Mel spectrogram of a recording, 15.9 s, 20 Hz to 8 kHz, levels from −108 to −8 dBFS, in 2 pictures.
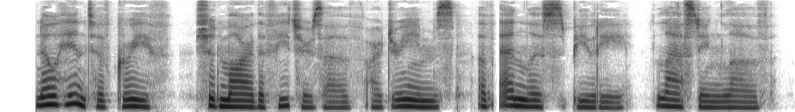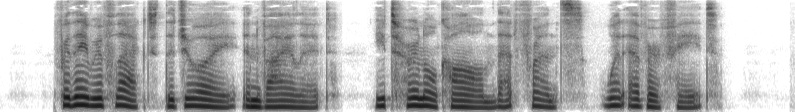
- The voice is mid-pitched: Yes, medium, 170 Hz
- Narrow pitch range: No, average, 3.2 semitones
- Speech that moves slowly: Yes, slow, 105 wpm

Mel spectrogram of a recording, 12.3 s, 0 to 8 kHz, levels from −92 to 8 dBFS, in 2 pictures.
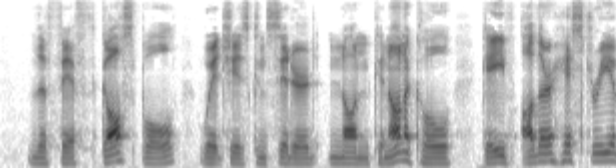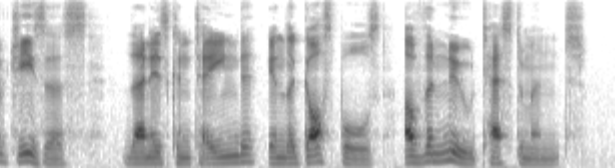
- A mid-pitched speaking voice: No, low, 100 Hz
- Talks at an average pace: No, slow, 115 wpm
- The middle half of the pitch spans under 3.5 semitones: Yes, average, 2.9 semitones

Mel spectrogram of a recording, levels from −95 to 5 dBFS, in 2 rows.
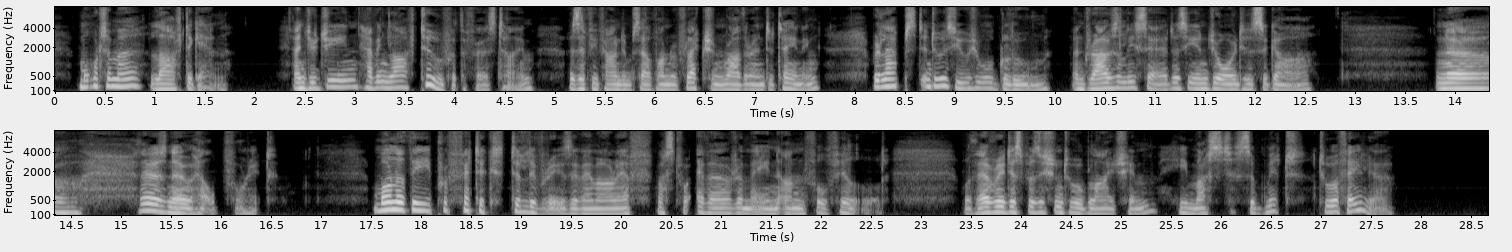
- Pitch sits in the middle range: Yes, medium, 145 Hz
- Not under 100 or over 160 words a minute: Yes, average, 140 wpm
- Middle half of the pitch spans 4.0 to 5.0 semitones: Yes, average, 4.4 semitones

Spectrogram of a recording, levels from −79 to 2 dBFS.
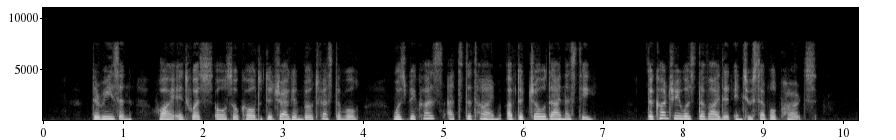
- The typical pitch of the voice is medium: No, high, 205 Hz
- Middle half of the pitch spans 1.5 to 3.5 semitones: Yes, average, 3.1 semitones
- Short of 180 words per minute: Yes, average, 160 wpm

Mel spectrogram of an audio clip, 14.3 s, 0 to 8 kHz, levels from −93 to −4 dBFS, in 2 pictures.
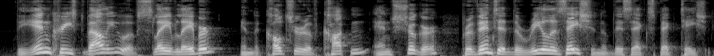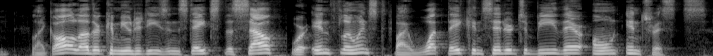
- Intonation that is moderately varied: Yes, average, 4.7 semitones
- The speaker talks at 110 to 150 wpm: No, average, 160 wpm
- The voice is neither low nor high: Yes, medium, 160 Hz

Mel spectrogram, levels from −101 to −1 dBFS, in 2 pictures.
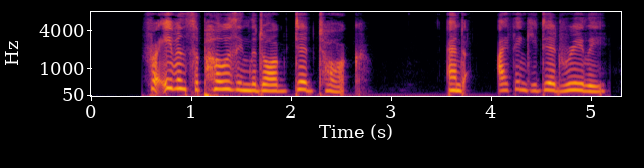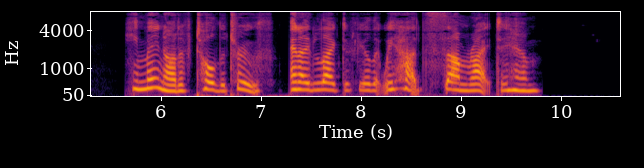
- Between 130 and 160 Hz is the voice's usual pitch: No, high, 230 Hz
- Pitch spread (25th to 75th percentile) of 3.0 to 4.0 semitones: Yes, average, 3.3 semitones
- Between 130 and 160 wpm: No, average, 200 wpm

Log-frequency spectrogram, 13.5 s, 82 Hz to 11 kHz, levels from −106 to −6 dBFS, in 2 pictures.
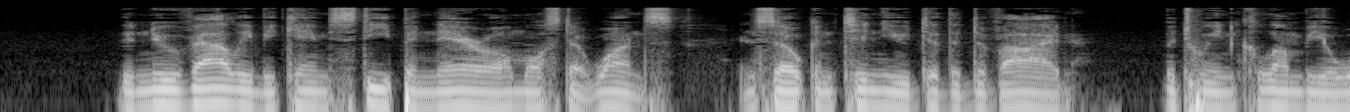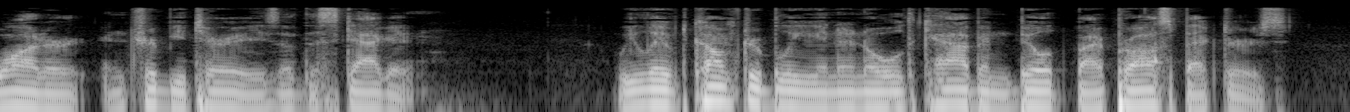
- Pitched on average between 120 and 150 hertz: No, low, 100 Hz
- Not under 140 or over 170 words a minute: Yes, average, 150 wpm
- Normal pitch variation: No, narrow, 1.8 semitones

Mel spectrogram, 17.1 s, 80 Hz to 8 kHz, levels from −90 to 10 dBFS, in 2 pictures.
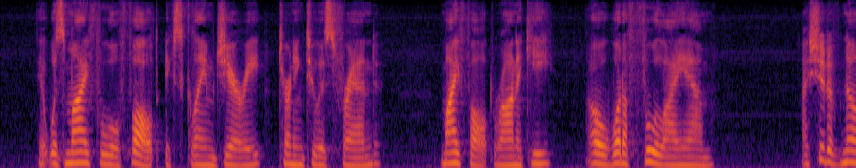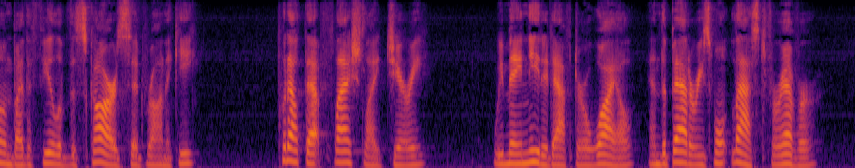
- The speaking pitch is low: No, medium, 160 Hz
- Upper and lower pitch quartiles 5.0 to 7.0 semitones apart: No, average, 3.3 semitones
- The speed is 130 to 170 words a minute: No, average, 180 wpm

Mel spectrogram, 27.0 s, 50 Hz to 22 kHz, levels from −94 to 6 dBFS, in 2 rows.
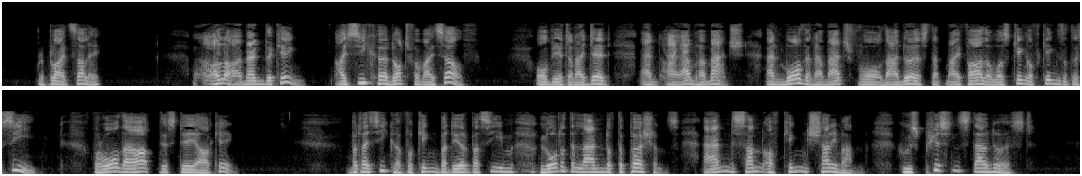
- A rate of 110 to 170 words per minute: Yes, average, 160 wpm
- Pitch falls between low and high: Yes, medium, 150 Hz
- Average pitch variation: Yes, average, 4.5 semitones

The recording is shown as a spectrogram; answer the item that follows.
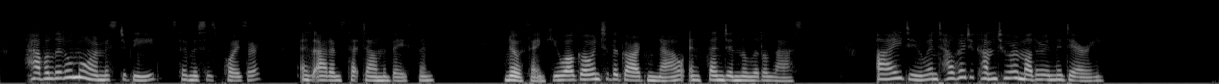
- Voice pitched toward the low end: No, high, 205 Hz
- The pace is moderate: No, fast, 210 wpm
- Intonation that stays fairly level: No, average, 4.3 semitones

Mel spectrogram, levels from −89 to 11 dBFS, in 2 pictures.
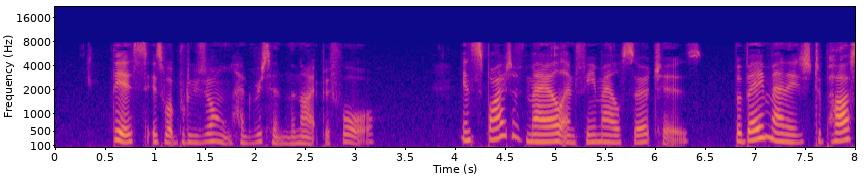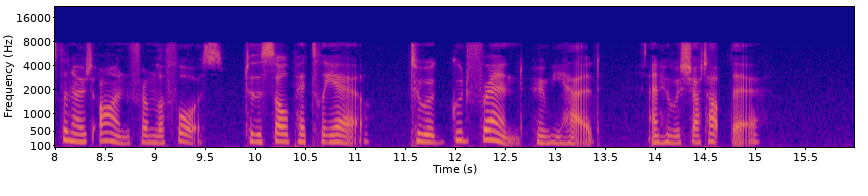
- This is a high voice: Yes, high, 210 Hz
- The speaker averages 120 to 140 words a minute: No, average, 160 wpm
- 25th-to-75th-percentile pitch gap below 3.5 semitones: Yes, average, 3.0 semitones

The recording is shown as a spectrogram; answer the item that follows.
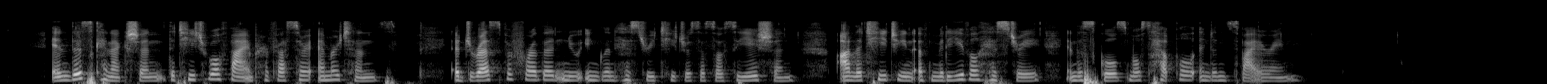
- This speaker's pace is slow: Yes, slow, 115 wpm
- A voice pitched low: No, high, 190 Hz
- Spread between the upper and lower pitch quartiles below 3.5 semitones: Yes, average, 2.7 semitones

